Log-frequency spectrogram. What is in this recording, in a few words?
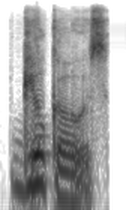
"glucose", Indian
